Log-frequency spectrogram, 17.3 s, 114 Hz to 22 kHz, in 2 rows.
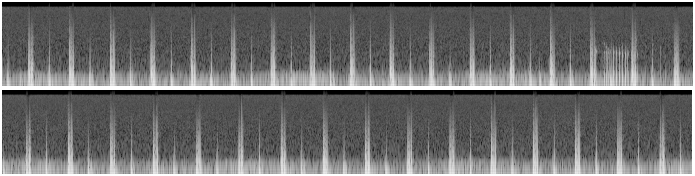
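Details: Woman's own heartbeat recorded after a workout: a fast, strong, regular thumping beat at about 115 a minute that won't calm down, felt in her chest, neck, face and stomach, with the chest visibly moving with each beat.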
